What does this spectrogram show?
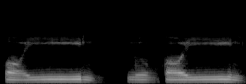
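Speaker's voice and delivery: গইন loud, rasped from the throat; teacher shows the guttural গইন; throaty ghain. Shown as a demonstration. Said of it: "তারপরে দেখেন গইন".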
